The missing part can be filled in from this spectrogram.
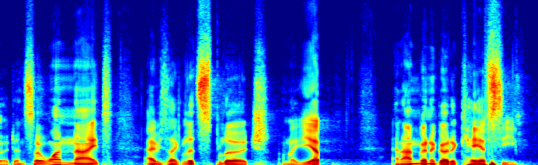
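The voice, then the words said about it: Strong regional accent. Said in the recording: “You guys can hear I have an accent. It's by a miracle if you guys can understand anything I'm saying.”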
